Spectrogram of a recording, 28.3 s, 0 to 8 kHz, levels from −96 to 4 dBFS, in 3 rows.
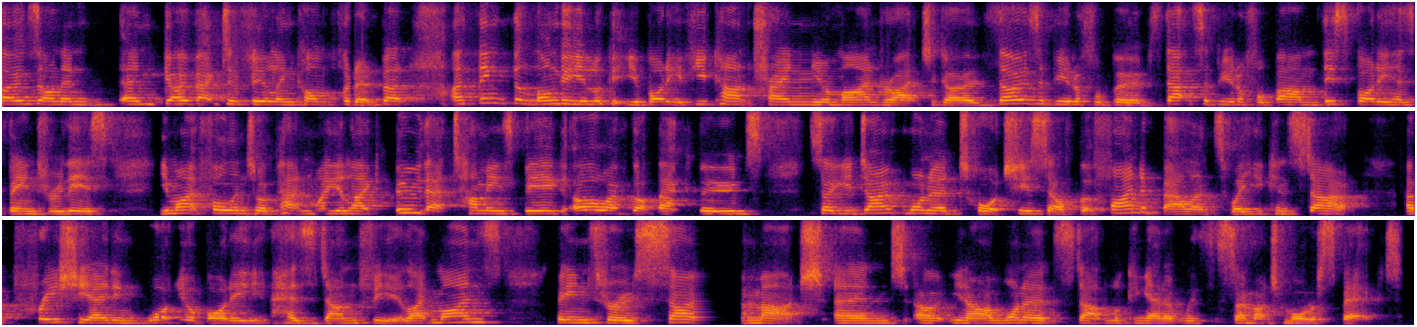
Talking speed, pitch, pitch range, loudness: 225 wpm, 210 Hz, 195-240 Hz, -23 LUFS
